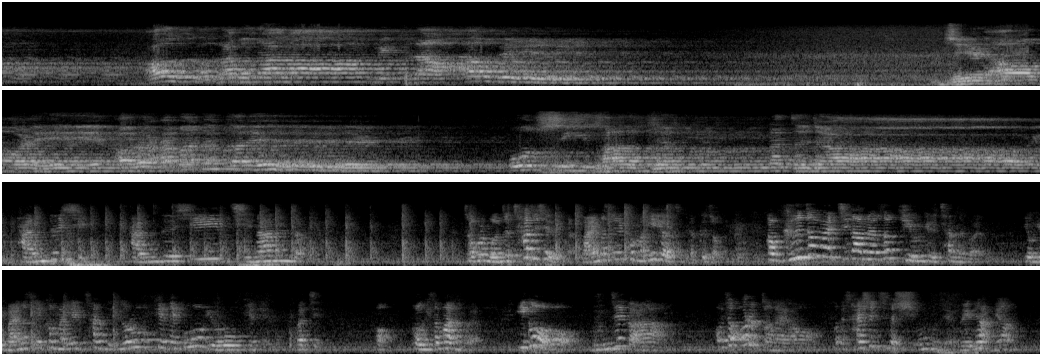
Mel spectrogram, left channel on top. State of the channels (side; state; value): both; different; correlation 0.01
